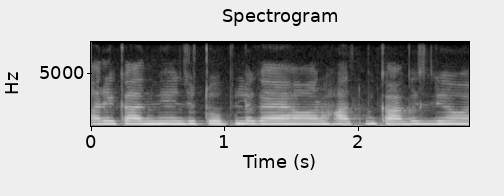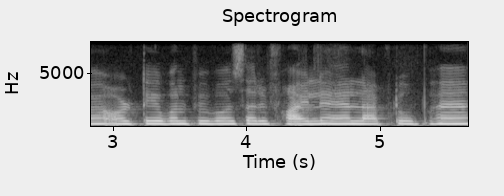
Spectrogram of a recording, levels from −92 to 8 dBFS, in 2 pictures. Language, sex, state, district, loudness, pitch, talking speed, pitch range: Hindi, female, Bihar, Katihar, -12 LUFS, 265 Hz, 230 wpm, 260-265 Hz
